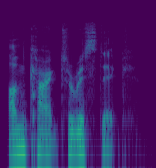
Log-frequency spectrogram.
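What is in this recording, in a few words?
"uncharacteristic", British English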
